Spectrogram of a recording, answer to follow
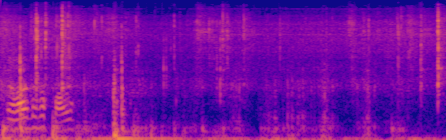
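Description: A short shouted call, then a heavy knock about a second in, followed by scattered crackles and clicks over a steady low rumble.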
